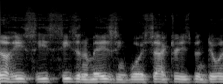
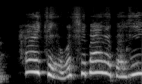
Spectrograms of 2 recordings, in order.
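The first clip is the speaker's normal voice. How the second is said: very high squeaky comforting voice; squeaky cartoon voice. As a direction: coo at a crying kid, cartoon-high. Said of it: "I do that voice on the subway".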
